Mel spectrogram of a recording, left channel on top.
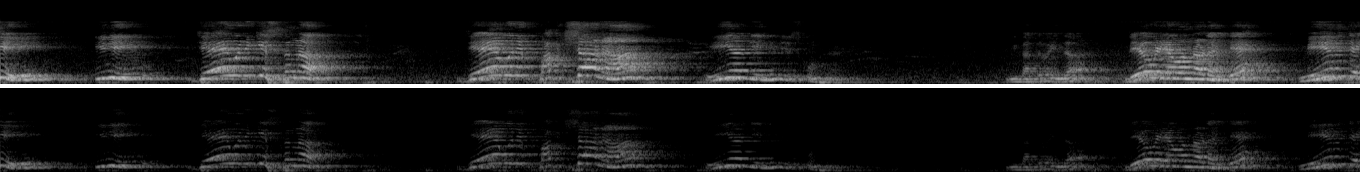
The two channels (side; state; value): right; quieter; 16.5 dB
